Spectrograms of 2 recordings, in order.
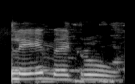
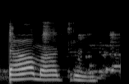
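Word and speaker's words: le métro: La matru. See, here you can see an accent and E in the right hand side. So it will be pronounced as A. So it will be le metro.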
